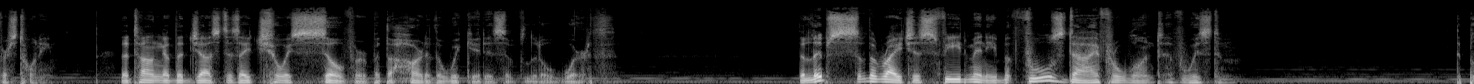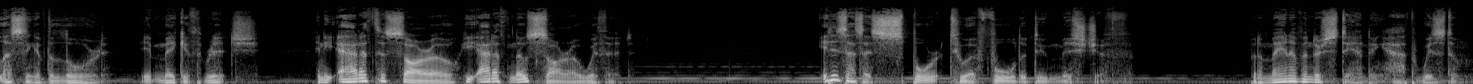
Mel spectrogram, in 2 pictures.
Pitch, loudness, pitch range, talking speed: 95 Hz, -20 LUFS, 80-115 Hz, 145 wpm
